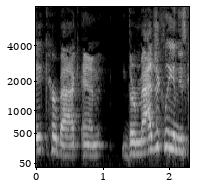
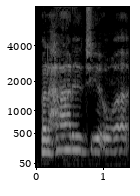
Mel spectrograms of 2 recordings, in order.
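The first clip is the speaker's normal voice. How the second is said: groggy; 17 dB quieter than usual. Retold or imitated. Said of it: "is kind of out of it".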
